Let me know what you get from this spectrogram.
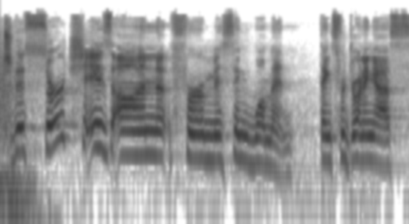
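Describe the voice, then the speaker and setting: In an ordinary speaking voice, a woman talks at a fairly slow pace with fairly high pitch and lively intonation. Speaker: TV news anchor and reporter. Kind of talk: TV news anchor read.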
